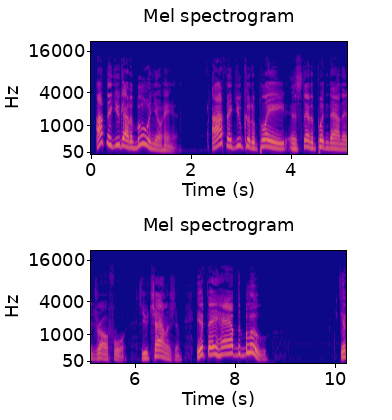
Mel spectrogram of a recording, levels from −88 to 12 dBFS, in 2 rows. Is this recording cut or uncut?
uncut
